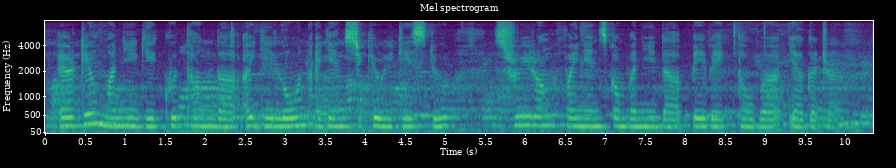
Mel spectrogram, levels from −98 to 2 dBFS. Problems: background sounds at intervals, background conversations at intervals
